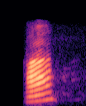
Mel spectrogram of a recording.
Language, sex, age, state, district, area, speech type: Urdu, male, 18-30, Uttar Pradesh, Siddharthnagar, rural, conversation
